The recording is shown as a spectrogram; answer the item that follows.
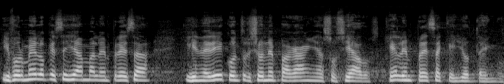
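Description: Very fast speech comes from a man with a high pitch. His pitch variation is ordinary. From Dominican Republic. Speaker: defendant, civil engineer. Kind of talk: court testimony; courtroom defense statement. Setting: courtroom. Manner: halting. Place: hall. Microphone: podium.

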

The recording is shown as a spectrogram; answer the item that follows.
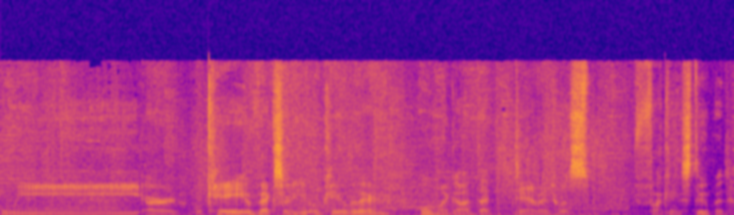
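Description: A man speaks fairly slowly with vocal fry. His very deep, low pitch still has lively intonation. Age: 40s. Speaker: gaming YouTuber. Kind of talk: gameplay commentary. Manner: casual, thinking aloud.

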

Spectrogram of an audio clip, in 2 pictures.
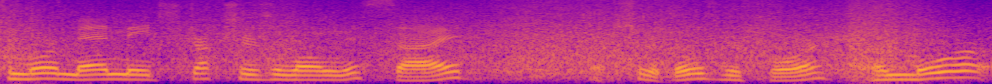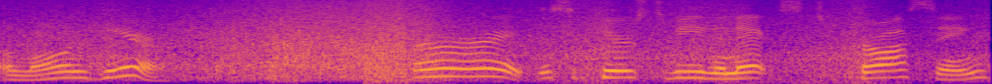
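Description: Noticeable noise fills the background. The sound is dry, with no echo. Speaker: travel vlogger. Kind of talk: casual vlog chat. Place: forest. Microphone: phone near.

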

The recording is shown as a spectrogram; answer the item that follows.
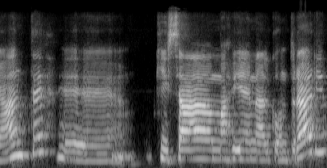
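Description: Her intonation is lively as this woman speaks at a very slow pace. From Canary Islands. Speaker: philosophy researcher; speaker. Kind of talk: talk; talk in an online seminar. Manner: halting. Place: home room. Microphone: video call.

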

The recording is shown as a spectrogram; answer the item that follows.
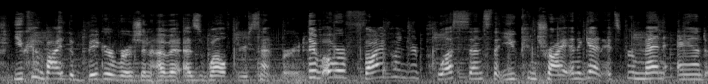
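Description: Over clear background music, a woman speaks at a high pitch. Her fairly quick speech has a dry sound with no echo. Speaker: vlogger. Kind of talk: casual vlog chat, sponsor segment. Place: car. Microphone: phone near.

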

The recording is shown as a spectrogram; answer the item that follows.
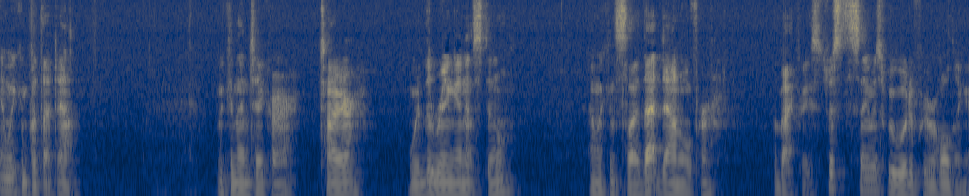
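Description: Fairly low-pitched and somewhat breathy, a man speaks at a moderate pace with fairly even intonation. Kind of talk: tutorial.

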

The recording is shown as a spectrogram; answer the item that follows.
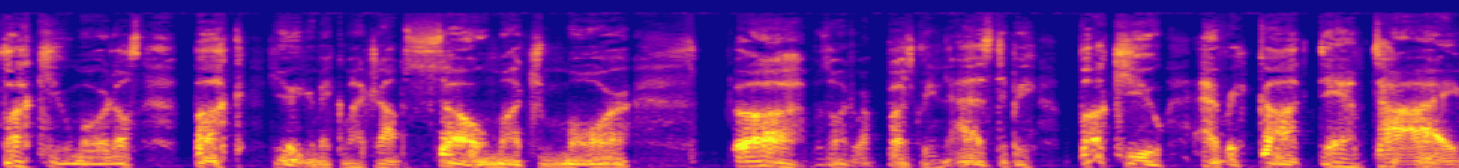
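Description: This put-on character voice is raspy, with a very deep, low pitch. It moves at a moderate pace. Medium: dub. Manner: menacing, mocking.

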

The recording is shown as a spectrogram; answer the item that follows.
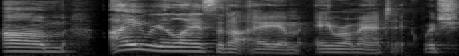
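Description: A man's high-pitched voice with very wide pitch swings over a quiet background. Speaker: vlogger. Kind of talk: casual vlog chat. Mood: personal, laughing, candid. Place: home room. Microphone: webcam.

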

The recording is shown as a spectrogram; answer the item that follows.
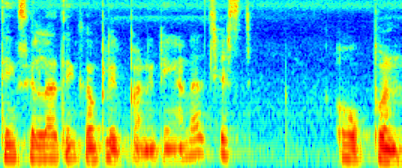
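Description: Somewhat breathy, a woman talks in a fairly low pitch. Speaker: tech tutorial YouTuber. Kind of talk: tutorial. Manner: casual, code-switching Tamil and English.

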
